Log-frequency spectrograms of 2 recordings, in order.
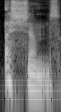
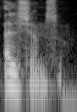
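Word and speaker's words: الشمس: We will not say al-shamsu is pronounced as ash-shams. We will not say al-shamsu. We will say ash-shams, because sheen is from huruf shamsi.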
